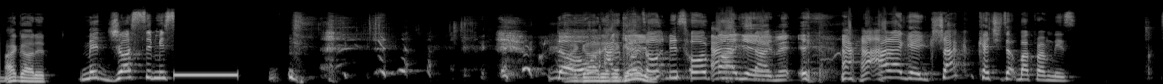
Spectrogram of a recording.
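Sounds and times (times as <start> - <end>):
speech: 0.0 - 1.8, 2.9 - 3.5, 5.0 - 10.8, 11.4 - 11.6
censor beep over a spoken name: 1.7 - 2.4
people talking and laughing: 2.8 - 9.2.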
